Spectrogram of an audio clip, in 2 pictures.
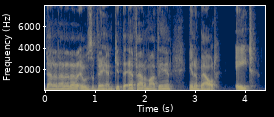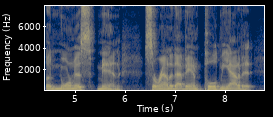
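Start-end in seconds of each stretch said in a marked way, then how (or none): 1.3-2.6 angry, heated voice. Retelling a guard who suddenly turns on the speaker, imitating someone cussing. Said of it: "and he's cussing him".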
